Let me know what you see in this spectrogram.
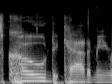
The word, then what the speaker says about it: Codecademy: I mispronounced it earlier. It's Codecademy, right? – Yes.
